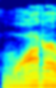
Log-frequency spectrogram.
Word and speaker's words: water: American sound quite well the eer at the end of the word pronounced as ER so when I say don't forget to water the flowers really focus on that ending this practice is going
